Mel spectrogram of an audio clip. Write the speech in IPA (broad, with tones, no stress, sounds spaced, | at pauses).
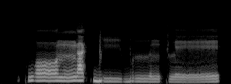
k w ɔː˧ n ŋ a˥˩ k̚ b iː˨˩ b ɯː˨˩ n k l eː˩˦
